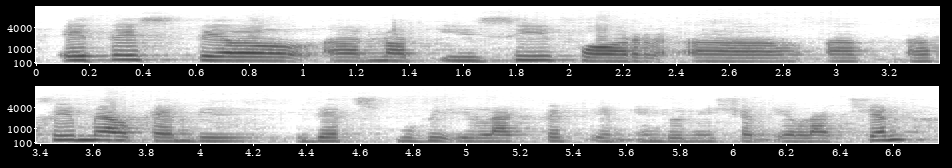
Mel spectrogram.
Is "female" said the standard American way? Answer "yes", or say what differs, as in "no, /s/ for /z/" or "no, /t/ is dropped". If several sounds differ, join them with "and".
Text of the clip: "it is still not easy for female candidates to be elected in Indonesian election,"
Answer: yes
